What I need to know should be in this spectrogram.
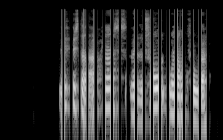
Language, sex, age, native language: Icelandic, female, 70-79, Icelandic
